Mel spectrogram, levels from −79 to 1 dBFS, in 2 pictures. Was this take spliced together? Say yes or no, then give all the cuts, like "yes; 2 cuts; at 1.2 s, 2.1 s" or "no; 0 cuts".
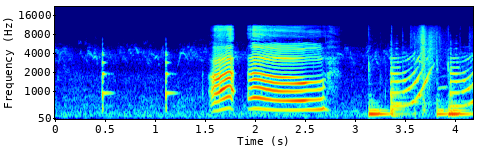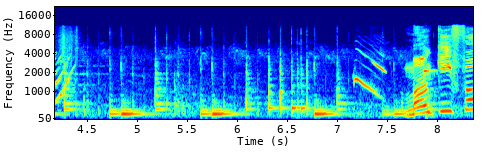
yes; 1 cut; at 6.9 s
